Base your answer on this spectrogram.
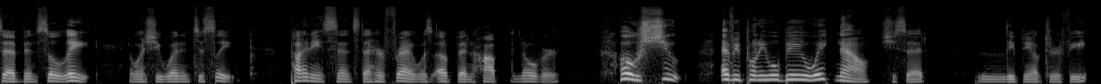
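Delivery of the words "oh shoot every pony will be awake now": higher, louder, rushed dismay; sudden high-pitched fluster; alarmed outburst. Acted. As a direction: blurt it out on waking late. Wakes late in a panic.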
